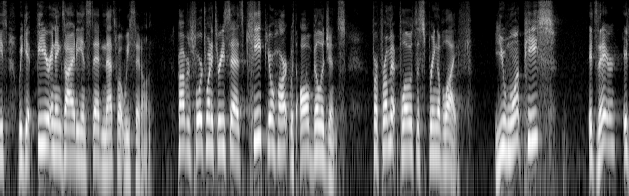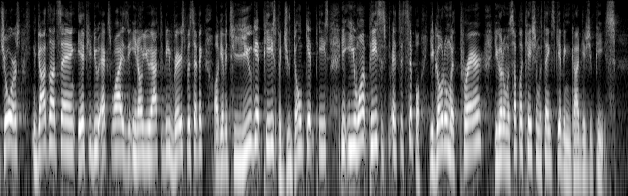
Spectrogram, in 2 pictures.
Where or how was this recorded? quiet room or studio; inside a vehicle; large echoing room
large echoing room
